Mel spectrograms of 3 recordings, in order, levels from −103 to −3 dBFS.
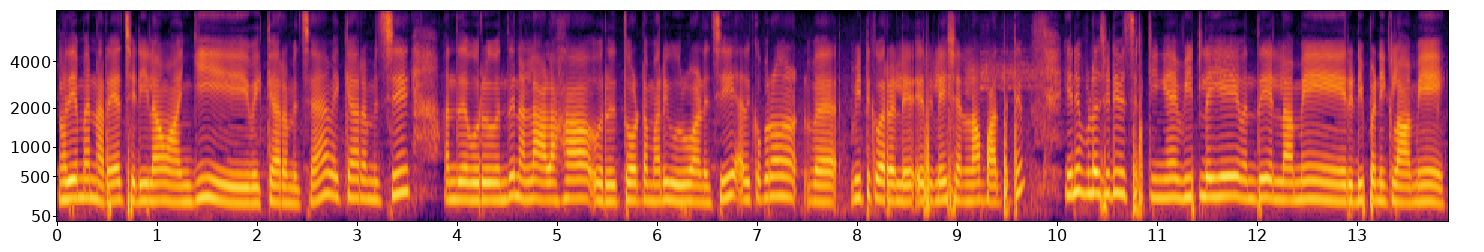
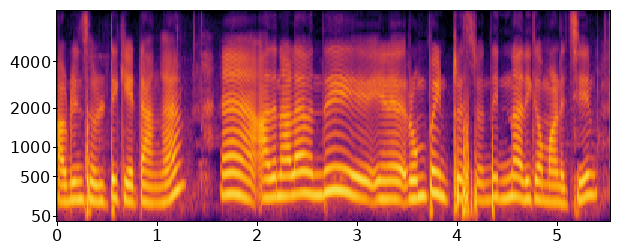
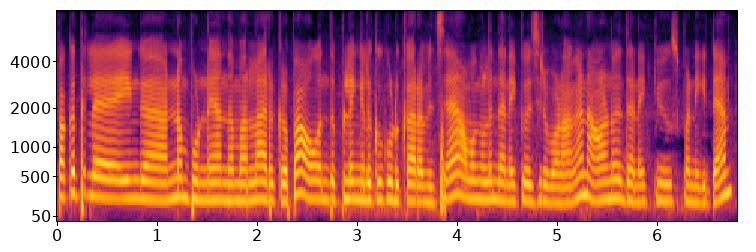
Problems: none marked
